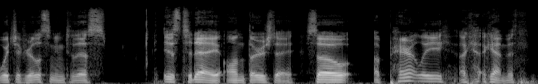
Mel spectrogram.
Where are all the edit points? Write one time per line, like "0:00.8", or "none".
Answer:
0:03.0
